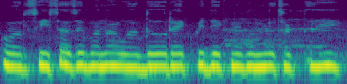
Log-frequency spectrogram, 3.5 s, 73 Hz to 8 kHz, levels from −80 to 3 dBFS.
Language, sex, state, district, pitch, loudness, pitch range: Hindi, male, Arunachal Pradesh, Lower Dibang Valley, 195 Hz, -12 LUFS, 195-205 Hz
